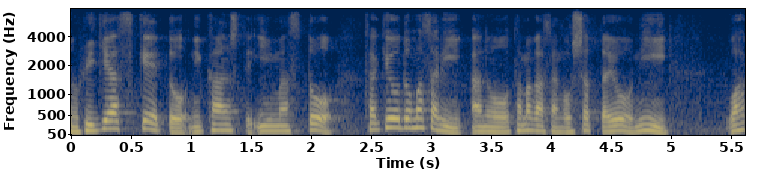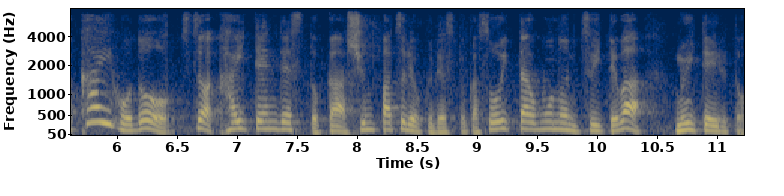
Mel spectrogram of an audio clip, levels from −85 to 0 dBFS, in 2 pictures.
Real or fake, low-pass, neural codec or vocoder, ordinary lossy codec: real; 7.2 kHz; none; Opus, 16 kbps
